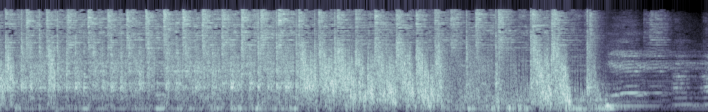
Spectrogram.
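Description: Cymbals clash in a quick, steady rhythm.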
